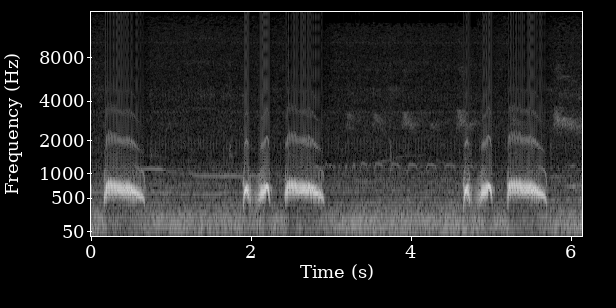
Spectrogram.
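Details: Spotted dove (tekukur) lure recording used to attract wild doves: two short clipped coos followed by a longer, mellow, slightly descending coo, the phrase repeated twice over quiet background hiss.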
